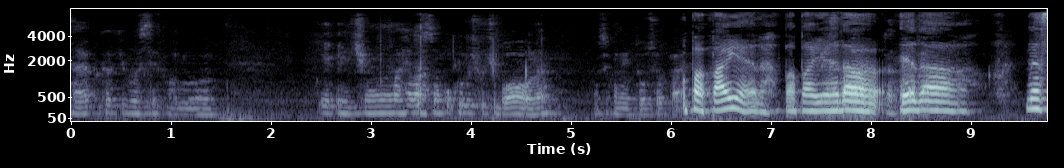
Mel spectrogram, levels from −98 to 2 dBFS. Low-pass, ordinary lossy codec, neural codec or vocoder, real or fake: 7.2 kHz; AAC, 32 kbps; codec, 16 kHz, 16 kbps, FreqCodec, larger model; fake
